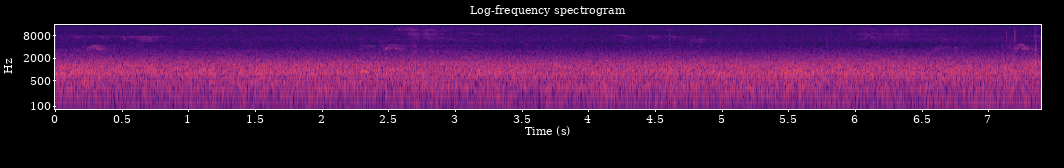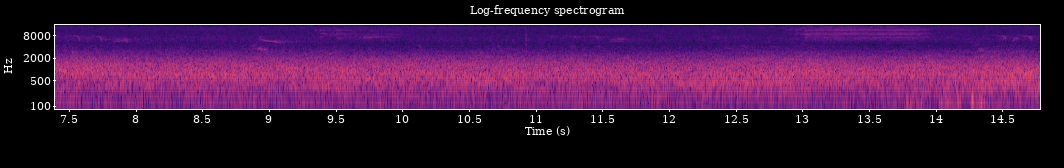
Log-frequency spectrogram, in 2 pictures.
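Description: Class 375 Electrostar electric multiple unit running slowly towards a station platform, a steady even train noise, with a few low thuds near the end. Small birds chirp faintly over it.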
